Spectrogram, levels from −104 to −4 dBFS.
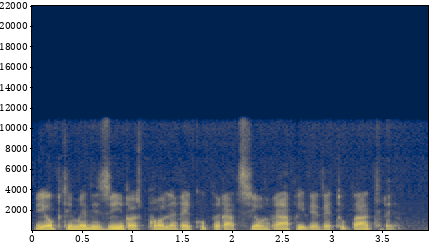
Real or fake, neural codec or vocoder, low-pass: fake; codec, 24 kHz, 3.1 kbps, DualCodec; 10.8 kHz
